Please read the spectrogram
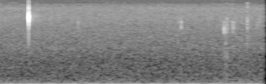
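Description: Near silence: room tone, with one faint click about a quarter second in.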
